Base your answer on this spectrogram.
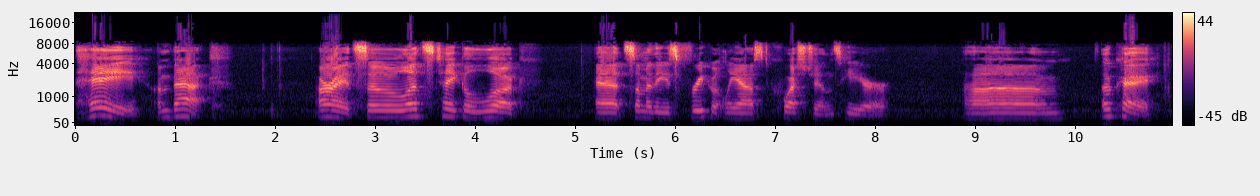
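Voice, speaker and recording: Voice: mid-range voice, bright, forceful tone. A podcast host answering questions casually and candidly while talking solo. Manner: candid, informal.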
